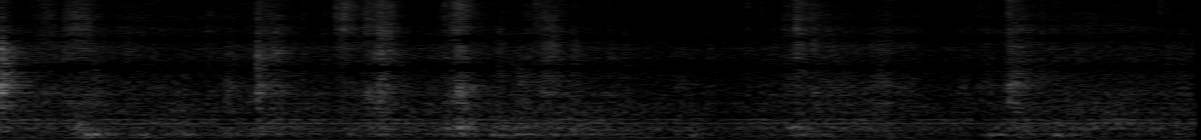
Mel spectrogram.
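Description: Kitchen knife chopping fresh herbs on a plastic cutting board: faint, irregular taps of the blade, several in the first couple of seconds, then sparser.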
